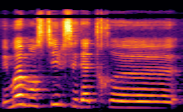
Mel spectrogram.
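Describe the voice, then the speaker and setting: Talking quickly to the camera, this spiritual vlogger is high-voiced, lively, laid-back and a bit rebellious in tone. Her voice echoes with reverb.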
